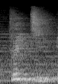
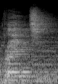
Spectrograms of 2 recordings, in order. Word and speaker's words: pretty: Pretty is not pretty, is pretty. That E there is, that E letter there is pronounced as E, not E.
